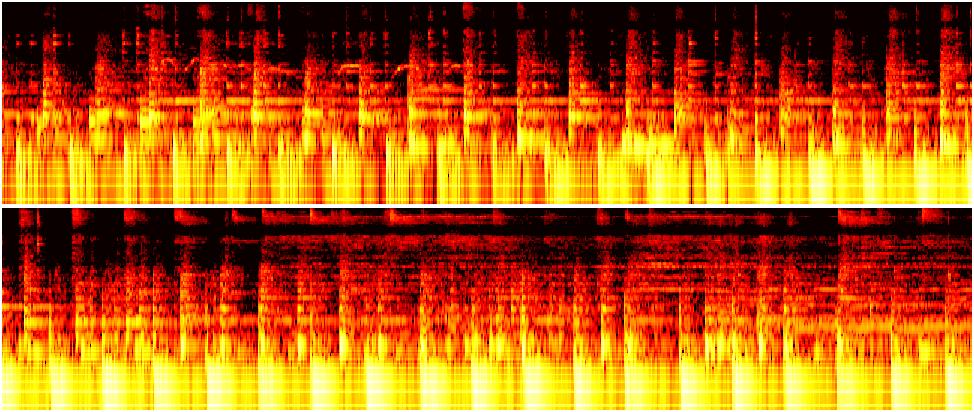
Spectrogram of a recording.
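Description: A Zacatecas-style tamborazo band playing dance music: a steady booming bass-drum beat with snare, under sustained brass.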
